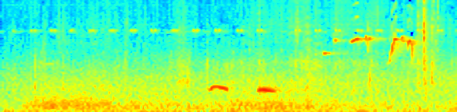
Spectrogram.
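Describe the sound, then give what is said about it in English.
A willy wagtail sings at night, a short series of bright, whistled chirps and rising notes over a steady outdoor background hiss with a faint high-pitched insect-like tone running throughout. “That's a willy wagtail, not a night parrot.”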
